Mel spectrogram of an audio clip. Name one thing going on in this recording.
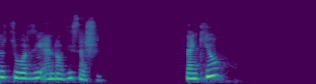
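A young woman speaks expressively over an online call.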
